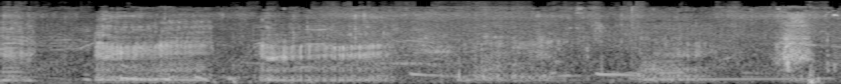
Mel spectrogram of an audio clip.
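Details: Jack Russell Terrier puppy Loki, six months old, playing and biting with Singa; short rough growls followed by a few high whines and squeaks, with a man's voice nearby.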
